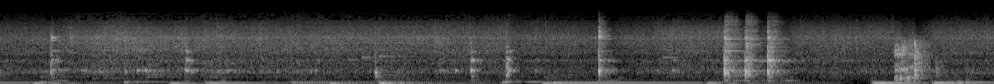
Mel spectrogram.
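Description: Onions fry in a pan with a soft continuous sizzle, broken by scattered scrapes and clinks of a utensil stirring them, fairly quiet and close with no talking.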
